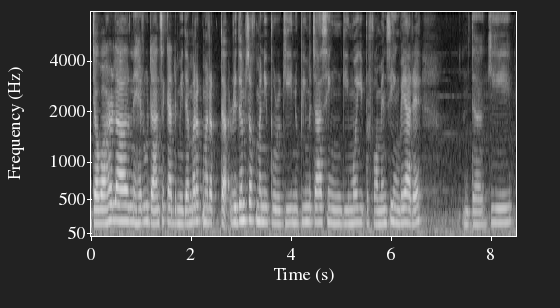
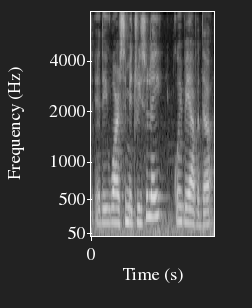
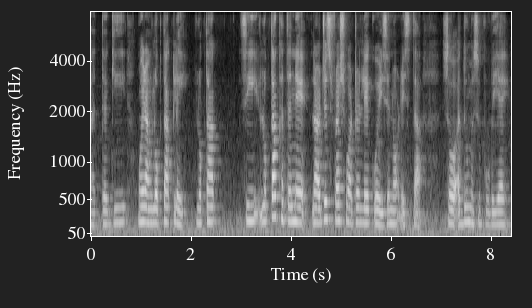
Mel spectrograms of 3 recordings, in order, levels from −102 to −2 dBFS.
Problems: background sounds at intervals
